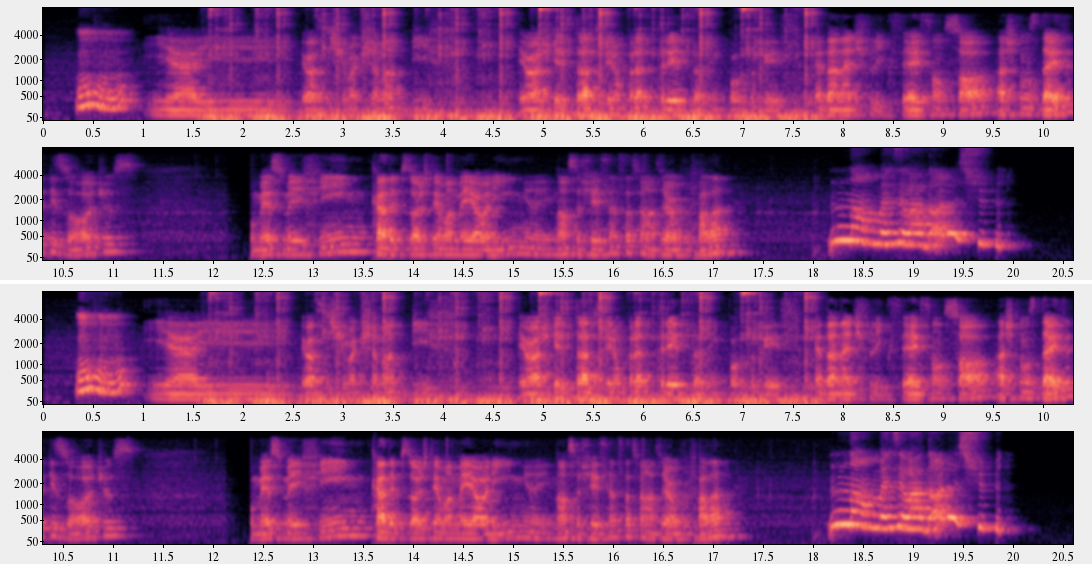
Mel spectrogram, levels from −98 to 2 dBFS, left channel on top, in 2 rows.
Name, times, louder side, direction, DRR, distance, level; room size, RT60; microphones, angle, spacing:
voice 1, 0.3-0.9 18.1-19.9, right 3 dB, 75° right, 1.1 m, -24 dB
voice 2, 1.1-4.2 4.7-11.2 12.4-17.1, right 1 dB, 30° right, 4.6 m, -32 dB
Mechanisms, 1.5-7.7 7.9-8.0, equal, 5° left, 6.2 m, -31 dB
18.0 x 10.5 x 3.4 m
head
